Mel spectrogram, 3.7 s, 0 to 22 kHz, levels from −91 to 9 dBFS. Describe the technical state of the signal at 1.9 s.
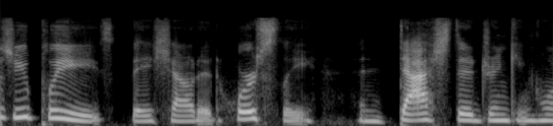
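At 1.9 s the speech is intact, with no dropout, glitch or other fault, only the ordinary coding character of the call path it travelled through.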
